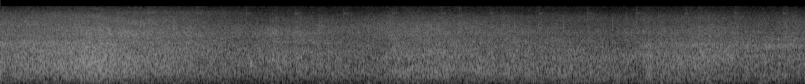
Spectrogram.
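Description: Small sea waves washing over rocks along the shore, a steady rushing wash that swells a little about a second in.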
